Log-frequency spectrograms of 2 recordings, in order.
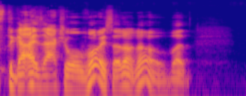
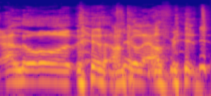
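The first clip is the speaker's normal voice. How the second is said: higher, louder, laughing; a bright, laughing hello to Alfred; lightly voiced, gushing greeting; mock cheery greeting; 6 semitones higher, 5 dB louder, slower than usual. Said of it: "and it's like".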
